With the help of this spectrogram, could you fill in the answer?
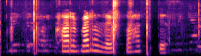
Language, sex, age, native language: Icelandic, female, 10, Icelandic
